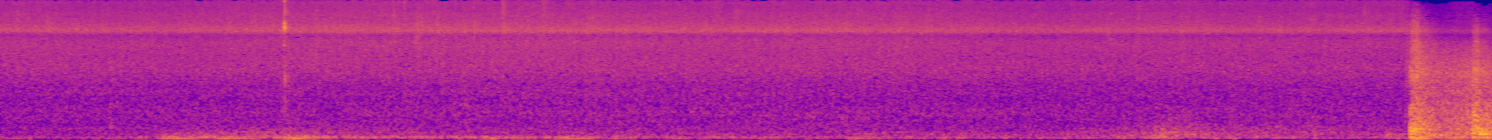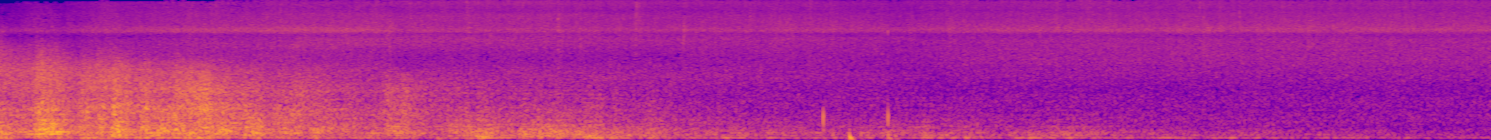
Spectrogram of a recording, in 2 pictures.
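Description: Heavy rain falling steadily, then about halfway through a sudden loud crack of thunder that rumbles on for several seconds and fades back under the rain.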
